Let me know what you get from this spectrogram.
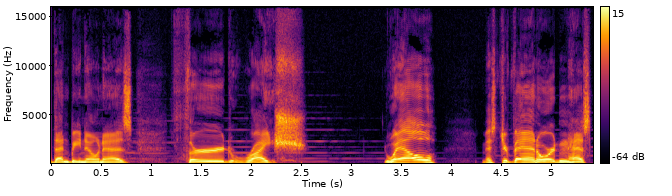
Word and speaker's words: Reich: Confronting economist Robert Reich, who spells his name R E I C H and pronounces it Reich,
